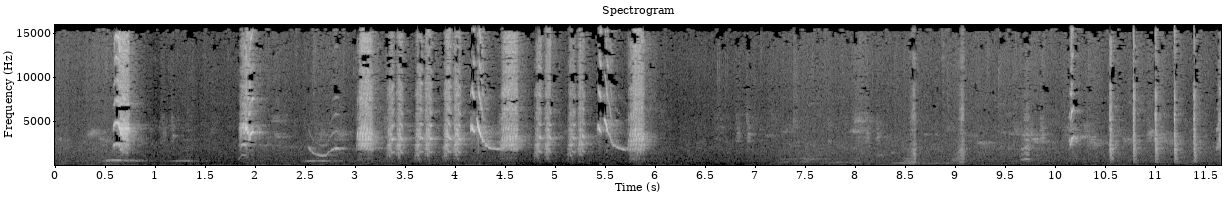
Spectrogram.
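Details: Male Javan myna singing as a prompt for reluctant birds: loud grating bursts and swooping U-shaped whistles early on, then quieter spaced clicks and short chips toward the end.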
